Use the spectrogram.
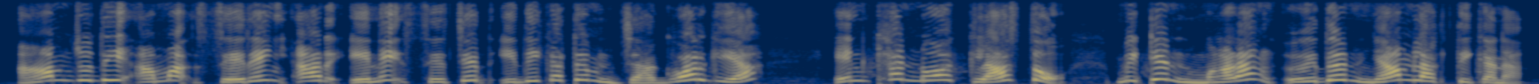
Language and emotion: Santali, angry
